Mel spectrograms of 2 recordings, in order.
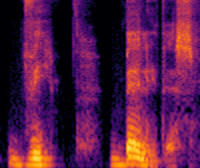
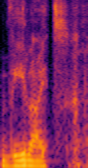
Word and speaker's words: Velites: accent in the first two in the first syllable. V belly. Okay. Does it annoy you when people say it wrong? Cuz like if I was saying it, I would call it like vlights.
